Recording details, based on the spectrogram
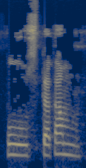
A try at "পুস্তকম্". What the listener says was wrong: পুস্তকম নেই কিন্তু, পুস্তকম সব হ্রস্ব আছে।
